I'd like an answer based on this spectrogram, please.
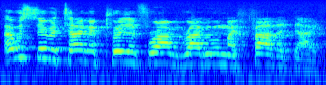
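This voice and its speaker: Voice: mid-range voice, expressive, fast talker, pushed and bright, slight background noise. An actor playing a phony butler revealed as an ex-con, confessing bitterly in an amateur stage comedy-mystery. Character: fake English butler, secretly a Queens ex-con. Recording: echoey stage from far off.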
